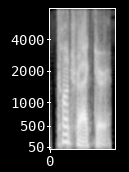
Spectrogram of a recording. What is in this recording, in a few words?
"contractor", American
